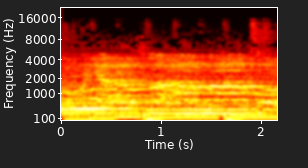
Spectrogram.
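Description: Mixed choir of men and women singing a gospel song, holding long notes on 'Glory Hallelujah', over a steady low bass accompaniment.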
